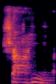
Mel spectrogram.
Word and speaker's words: Shaahin: Shaahin.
